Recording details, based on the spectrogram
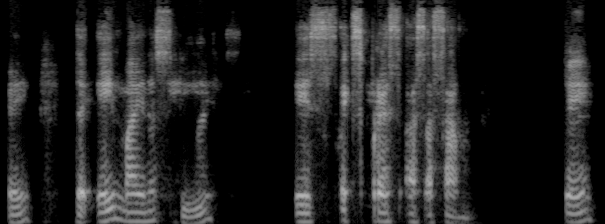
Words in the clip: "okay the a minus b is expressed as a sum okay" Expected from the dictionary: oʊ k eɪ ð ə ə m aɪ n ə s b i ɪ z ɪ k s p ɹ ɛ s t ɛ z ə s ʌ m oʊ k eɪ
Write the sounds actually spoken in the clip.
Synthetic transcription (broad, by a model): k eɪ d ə ə m aɪ n ə s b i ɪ s ɪ k s p ɹ ɛ s t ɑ s ə s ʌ m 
